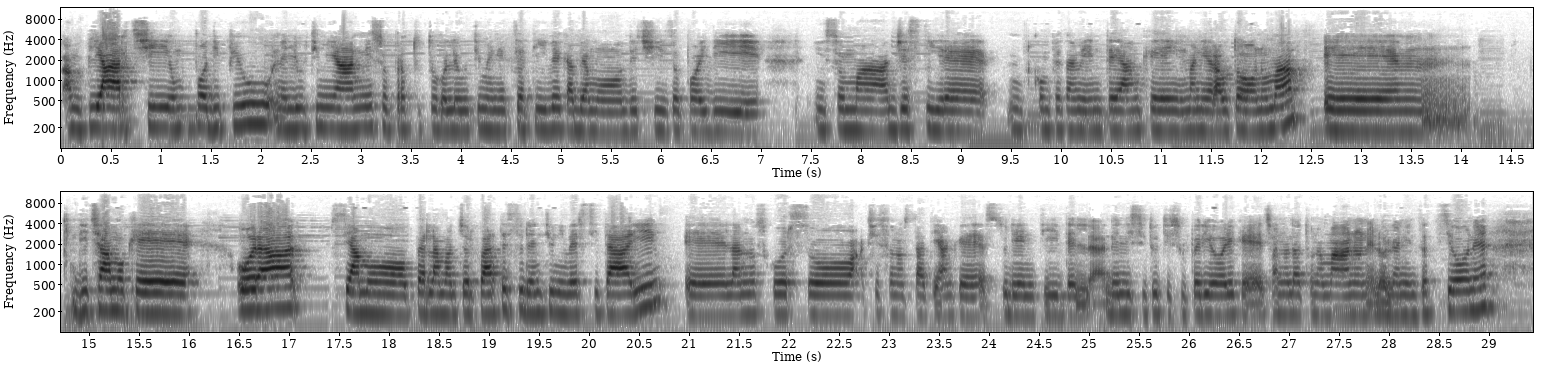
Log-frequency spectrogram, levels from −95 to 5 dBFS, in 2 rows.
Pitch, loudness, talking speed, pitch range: 185 Hz, -17 LUFS, 110 wpm, 180-190 Hz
